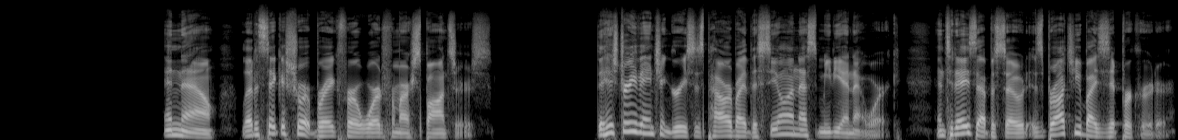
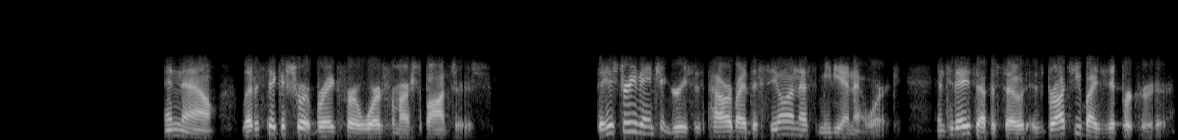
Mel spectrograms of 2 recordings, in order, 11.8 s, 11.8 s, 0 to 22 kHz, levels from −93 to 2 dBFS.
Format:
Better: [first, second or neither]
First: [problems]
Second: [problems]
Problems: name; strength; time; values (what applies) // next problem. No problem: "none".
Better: first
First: none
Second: phone-call audio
